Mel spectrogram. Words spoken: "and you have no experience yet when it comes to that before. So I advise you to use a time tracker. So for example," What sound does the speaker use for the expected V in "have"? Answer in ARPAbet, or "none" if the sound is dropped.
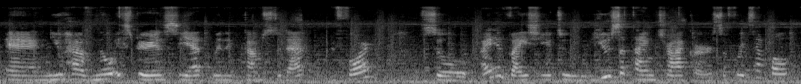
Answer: V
